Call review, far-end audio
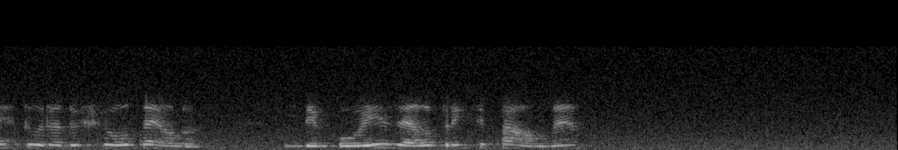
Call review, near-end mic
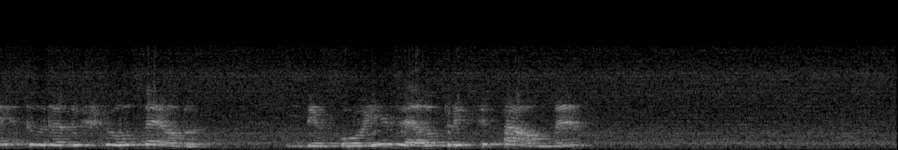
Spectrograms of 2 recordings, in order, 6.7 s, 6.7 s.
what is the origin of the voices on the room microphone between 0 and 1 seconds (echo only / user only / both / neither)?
echo only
